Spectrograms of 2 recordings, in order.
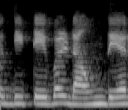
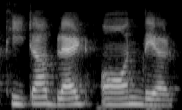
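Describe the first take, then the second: First: "The table down there" said slowly, word by word; slow read-out example. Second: "Theta bled on there" said slowly, regrouping the same sounds; alternate segmentation. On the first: Teacher slowly reading the sentence to the class. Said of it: "लेकिन अगर आपको". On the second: Teacher showing students the wrong word split. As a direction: run the sounds together into new words. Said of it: "या". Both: Shown as a demonstration.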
